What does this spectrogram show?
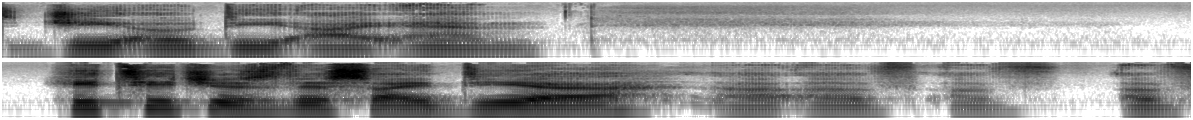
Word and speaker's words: Godin: Seth Godin, I think his last name is pronounced Godin. It's Godin.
